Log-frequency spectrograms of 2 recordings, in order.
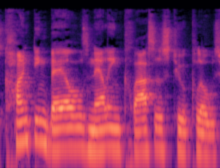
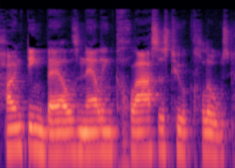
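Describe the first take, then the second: First: Very slow, stretching the vowels; slow, lingering poetry reading; slow drawn-out reading. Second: Very slow, stretched vowels; slow, lingering reread; slow drawn-out reading. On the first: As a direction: draw out each long vowel. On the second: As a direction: let the O sounds ring long. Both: Shown as a demonstration. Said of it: "The O's there really, um, create that long sentence".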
